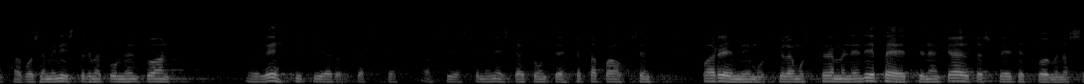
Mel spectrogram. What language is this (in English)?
Finnish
